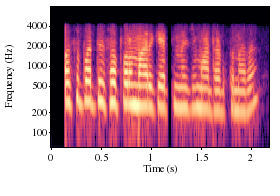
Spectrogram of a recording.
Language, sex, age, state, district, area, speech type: Telugu, female, 18-30, Andhra Pradesh, Sri Balaji, rural, conversation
